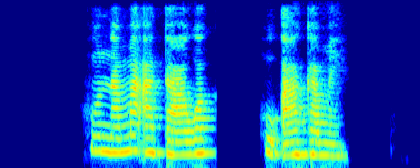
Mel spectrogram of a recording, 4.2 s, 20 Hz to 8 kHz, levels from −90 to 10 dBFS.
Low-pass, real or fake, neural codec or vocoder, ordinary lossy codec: 7.2 kHz; fake; codec, 16 kHz in and 24 kHz out, 1 kbps, XY-Tokenizer; Opus, 24 kbps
